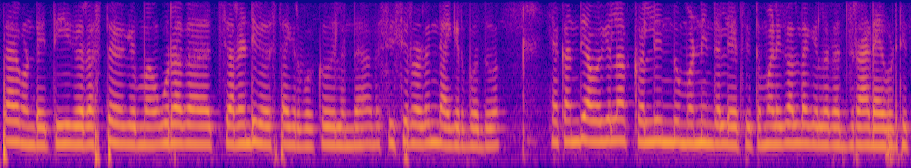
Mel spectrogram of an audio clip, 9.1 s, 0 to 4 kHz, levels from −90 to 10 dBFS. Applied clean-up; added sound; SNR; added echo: none; none; none; none.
